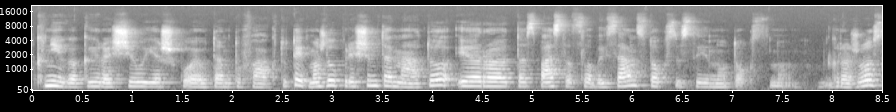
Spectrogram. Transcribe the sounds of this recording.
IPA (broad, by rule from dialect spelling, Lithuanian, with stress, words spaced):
ˈknʲiːɡɐ ˈkɐɪ rɐˈʃʲɛʊ iɛʃˈkoːjɛʊ ˈtʲɛn ˈtuː ˈfɑːktʊ ˈtɐɪp mɐʒˈdɐʊk pʲrʲiɛʃ ˈʃʲɪmtɐ ˈmʲæːtʊ ɪr ˈtɐs ˈpɑːstɐts lˠɐˈbɐɪ ˈsʲɛns ˈtoːks ɪˈsɐɪ ˈnʊ ˈtoːks ˈnʊ ɡrɐˈʒʊs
